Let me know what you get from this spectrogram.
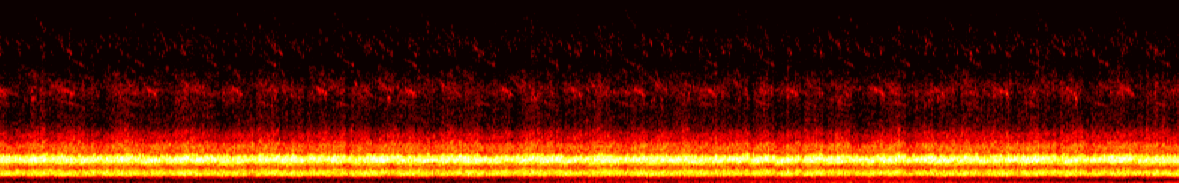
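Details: At a pond in a horse pasture, a crowd of frogs sings in a steady, dense trilling chorus, recorded with a Zoom recorder; two strong pitch layers persist while soft low hums appear in the second half.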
